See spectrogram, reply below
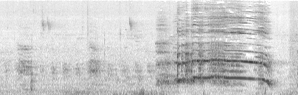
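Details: Rooster crowing: after about three seconds of soft, low murmuring sounds, a single loud, drawn-out harmonic crow holds a steady pitch for roughly two and a half seconds, then cuts off, leaving faint background noise.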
